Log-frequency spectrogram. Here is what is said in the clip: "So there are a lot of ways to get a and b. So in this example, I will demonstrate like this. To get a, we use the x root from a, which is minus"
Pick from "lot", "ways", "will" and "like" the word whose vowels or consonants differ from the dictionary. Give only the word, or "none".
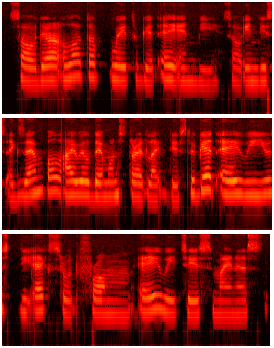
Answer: ways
